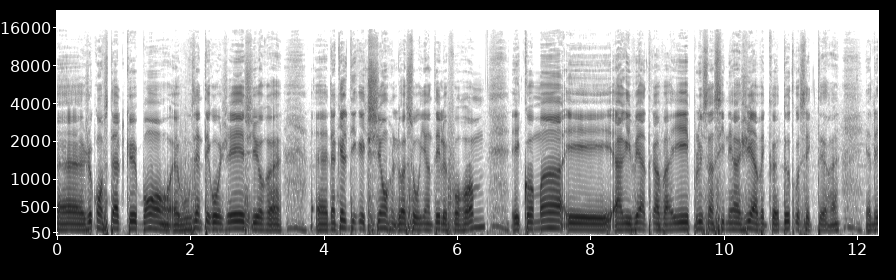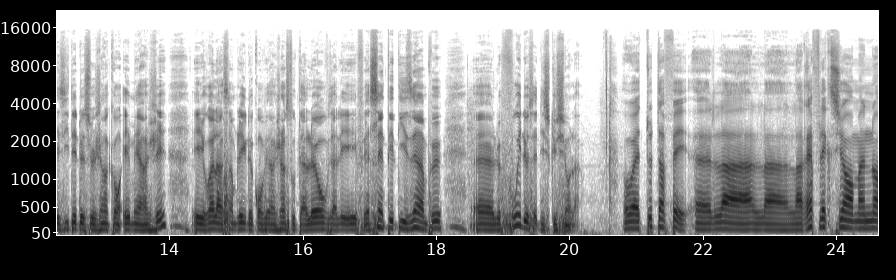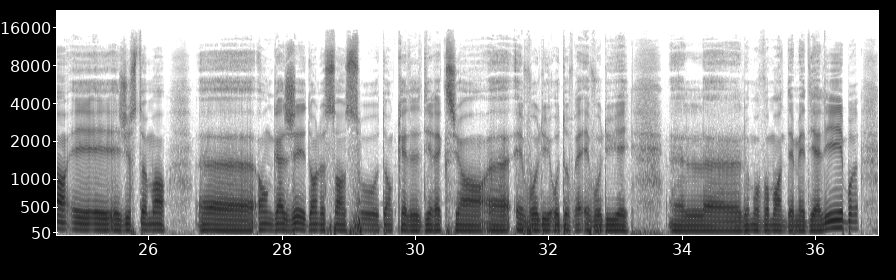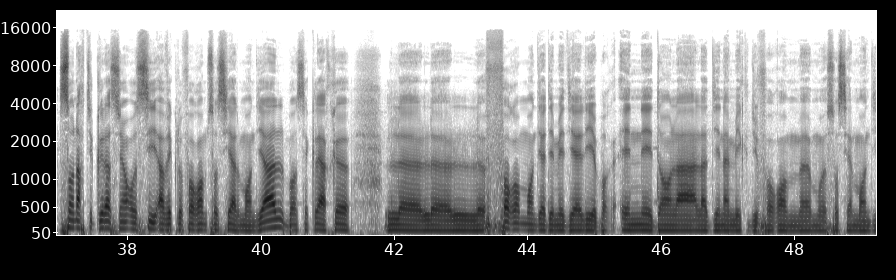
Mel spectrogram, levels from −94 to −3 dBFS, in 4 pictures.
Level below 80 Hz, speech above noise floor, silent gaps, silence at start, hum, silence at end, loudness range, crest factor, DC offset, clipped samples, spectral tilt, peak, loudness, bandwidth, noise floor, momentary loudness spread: -36 dBFS; 22 dB; none; 0 s; none; 0 s; 3 LU; 16 dB; under 0.1%; under 0.1%; -6.5 dB/octave; -2 dBFS; -21 LUFS; 14 kHz; -42 dBFS; 7 LU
